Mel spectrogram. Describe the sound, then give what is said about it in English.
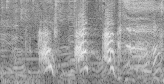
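Toto the dog, told to speak, gives three quick, sharp barks in a row, fairly loud, with short pauses between each yip. “Can't you speak? Toto, speak. Speak.”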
